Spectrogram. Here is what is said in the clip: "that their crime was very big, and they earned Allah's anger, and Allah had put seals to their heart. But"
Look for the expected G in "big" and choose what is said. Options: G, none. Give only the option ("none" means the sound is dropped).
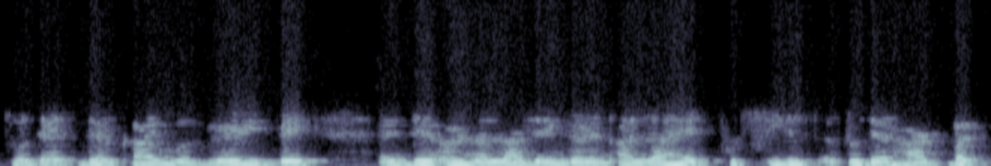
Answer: G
